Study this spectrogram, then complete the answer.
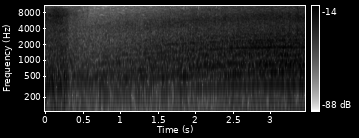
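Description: Race cars drag race side by side past the start-finish line at a beach oval dash-series race. A steady, loud engine roar rises in pitch as they accelerate, close by and continuous.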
